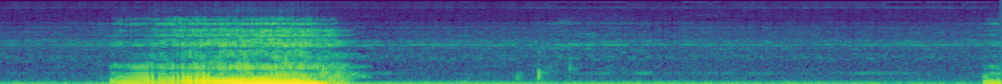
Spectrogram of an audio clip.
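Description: A deep, rattling snore on one breath, then quiet breathing before the next snore begins. This is ordinary sleep snoring.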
